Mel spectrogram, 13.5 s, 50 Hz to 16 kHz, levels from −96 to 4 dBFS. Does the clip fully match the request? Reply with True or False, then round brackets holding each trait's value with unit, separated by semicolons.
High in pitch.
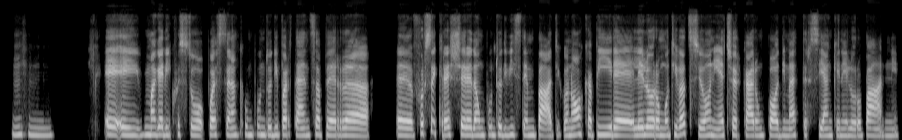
True (195 Hz)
